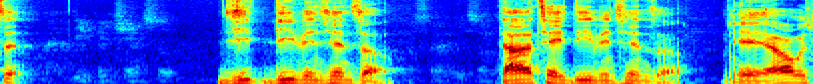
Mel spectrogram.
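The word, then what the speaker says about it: Donte DiVincenzo: Dante DiVincenzo. I always pronounce his name wrong. How you pronounce it? DiVincenzo. Dante DiVincenzo.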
